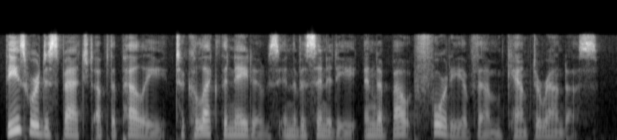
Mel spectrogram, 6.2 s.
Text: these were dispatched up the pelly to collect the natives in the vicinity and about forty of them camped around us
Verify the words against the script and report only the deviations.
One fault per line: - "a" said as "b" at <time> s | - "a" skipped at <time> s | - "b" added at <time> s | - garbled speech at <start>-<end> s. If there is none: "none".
none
